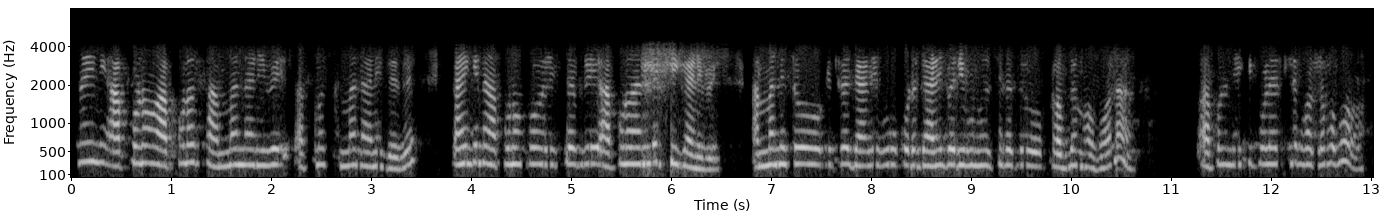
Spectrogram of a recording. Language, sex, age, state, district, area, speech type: Odia, female, 45-60, Odisha, Sundergarh, rural, conversation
